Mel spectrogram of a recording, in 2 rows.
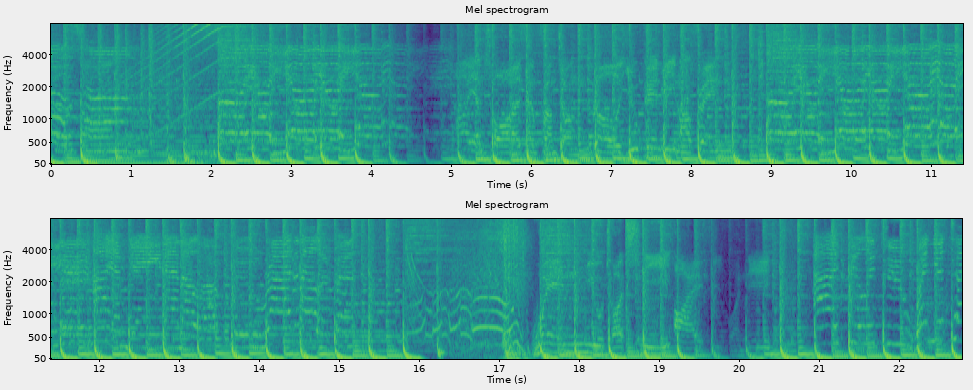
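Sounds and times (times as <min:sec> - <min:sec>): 
90s Redrum drum machine loop: 0:00.0 - 0:22.7.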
